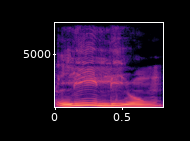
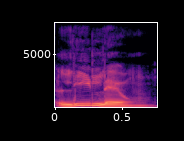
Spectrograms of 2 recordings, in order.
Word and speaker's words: lilium: É para ser lilium mesmo, mas as pessoas pensavam, se vinea, na verdade, se escreve corretamente como vinea, então lilium, talvez a forma correta seja lileum. E as pessoas escreviam lileum e ele diz, opa, não é lileum, é lilium mesmo.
